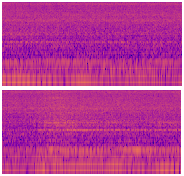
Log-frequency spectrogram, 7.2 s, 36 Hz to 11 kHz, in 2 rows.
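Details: Gen 7 Toyota Celica after a fuel pump and filter replacement, with the pump heard priming and fuel trims relearning: a steady low rumble with an even, settled idle and no misses or knocks, the best idle in a while.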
